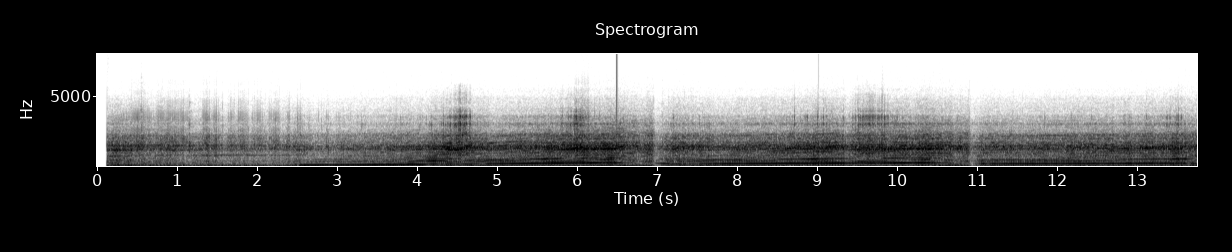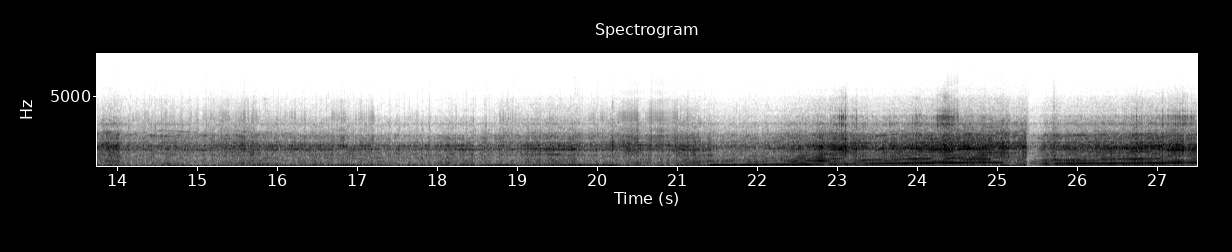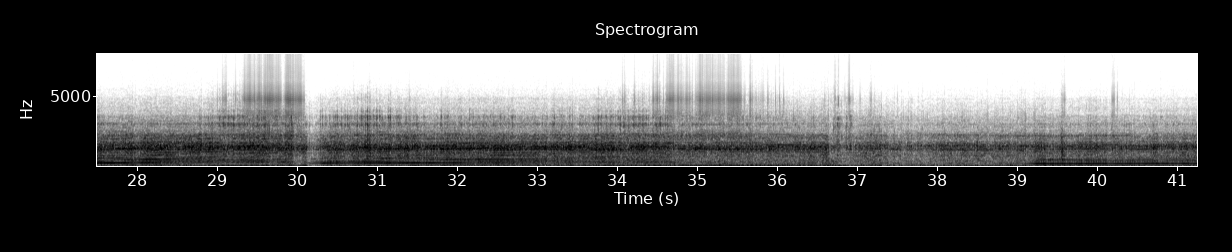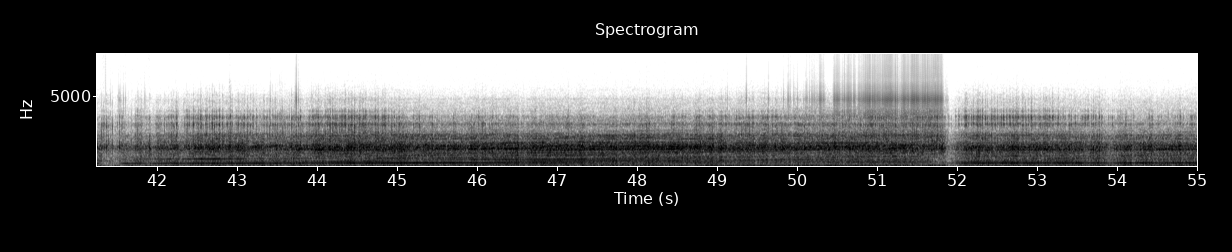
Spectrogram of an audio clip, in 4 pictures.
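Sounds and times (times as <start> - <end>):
car engine revving through gears: 0.1 - 14.2, 18.4 - 55.0.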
